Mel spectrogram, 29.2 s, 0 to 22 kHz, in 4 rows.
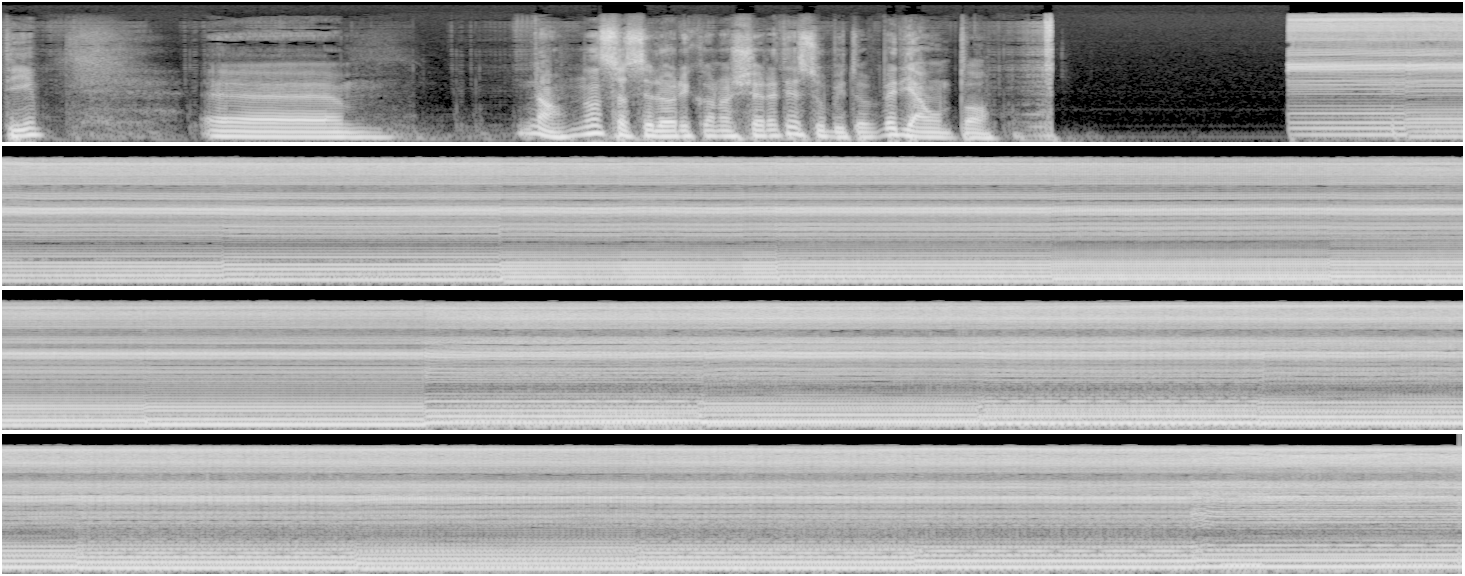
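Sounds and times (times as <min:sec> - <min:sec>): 
speech: 0:00.0 - 0:02.0, 0:02.6 - 0:05.4
electrode-implanted cicada buzzing a slow classical melody: 0:06.5 - 0:29.1.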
